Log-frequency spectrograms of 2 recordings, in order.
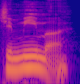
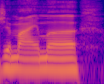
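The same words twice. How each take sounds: First: The name is said in a Haitian accent. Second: The name is said in an American accent. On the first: This is how the name owner says it. The speaker calls it right. "like with a Haitian accent" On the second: This is how other people say the name. The speaker calls it wrong. "people pronounce my name Jemima, would say Aunt Jemima"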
